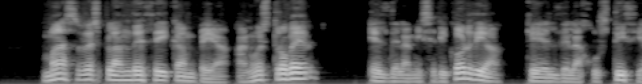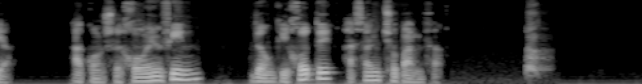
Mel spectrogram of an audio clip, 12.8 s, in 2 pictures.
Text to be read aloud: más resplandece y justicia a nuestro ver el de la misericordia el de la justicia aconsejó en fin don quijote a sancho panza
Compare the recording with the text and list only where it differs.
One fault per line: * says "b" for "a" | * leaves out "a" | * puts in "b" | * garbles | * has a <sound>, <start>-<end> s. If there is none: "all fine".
* says "campea" for "justicia"
* puts in "que"
* has a bark, 11.7-12.0 s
